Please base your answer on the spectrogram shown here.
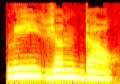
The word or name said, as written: Li Zhengdao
